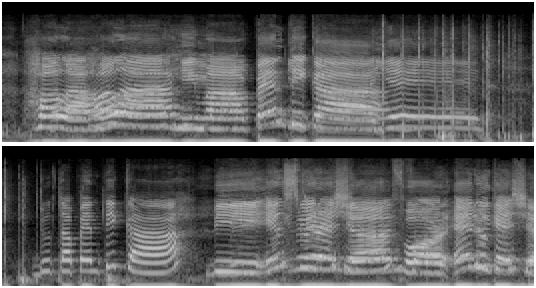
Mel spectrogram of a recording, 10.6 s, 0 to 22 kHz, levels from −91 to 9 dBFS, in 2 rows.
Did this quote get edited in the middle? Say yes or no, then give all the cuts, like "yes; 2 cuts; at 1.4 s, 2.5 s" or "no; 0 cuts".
no; 0 cuts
